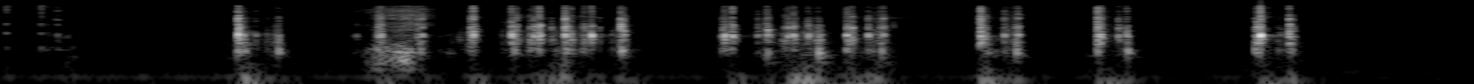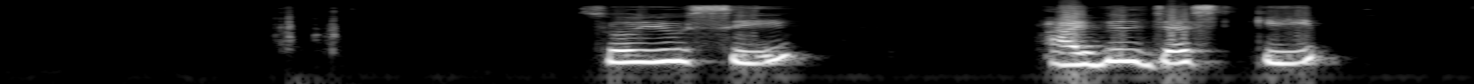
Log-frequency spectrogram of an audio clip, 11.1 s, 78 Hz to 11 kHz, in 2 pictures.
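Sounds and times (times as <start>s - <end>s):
keyboard keys clicking: 0.9s - 4.9s, 6.6s - 6.8s.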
